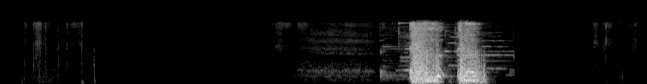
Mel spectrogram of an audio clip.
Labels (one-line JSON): {"expert_labels": [{"quality": "ok", "cough_type": "dry", "dyspnea": false, "wheezing": false, "stridor": false, "choking": false, "congestion": false, "nothing": true, "diagnosis": "lower respiratory tract infection", "severity": "unknown"}], "age": 26, "gender": "female", "respiratory_condition": false, "fever_muscle_pain": true, "status": "symptomatic"}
